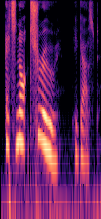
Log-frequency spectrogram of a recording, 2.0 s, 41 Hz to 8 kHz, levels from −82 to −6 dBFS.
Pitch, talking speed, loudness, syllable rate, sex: 220 Hz, 150 wpm, -16 LUFS, 3.8 syllables/s, female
